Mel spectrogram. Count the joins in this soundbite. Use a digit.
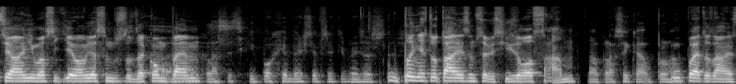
1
